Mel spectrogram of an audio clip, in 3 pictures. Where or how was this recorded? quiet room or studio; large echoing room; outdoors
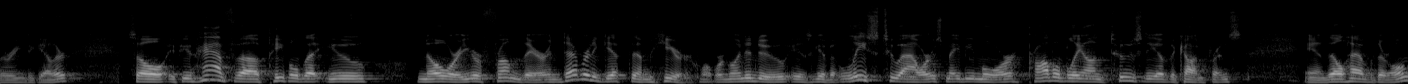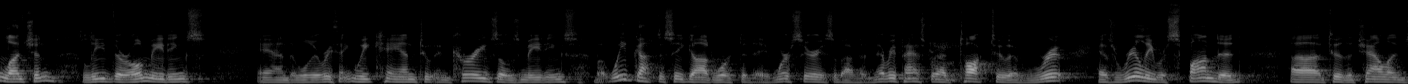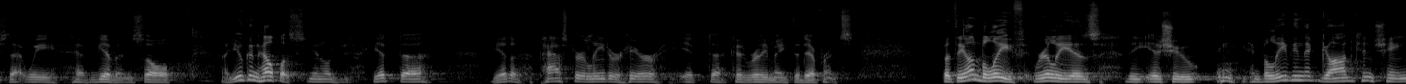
large echoing room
